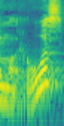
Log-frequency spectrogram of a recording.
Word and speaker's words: мороз: зверху така рисочка значить у слові Мороз два Склади і наголошений другий склад давайте ще раз промовимо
